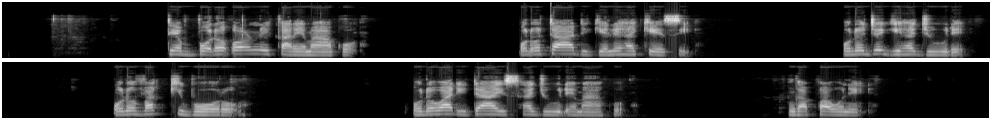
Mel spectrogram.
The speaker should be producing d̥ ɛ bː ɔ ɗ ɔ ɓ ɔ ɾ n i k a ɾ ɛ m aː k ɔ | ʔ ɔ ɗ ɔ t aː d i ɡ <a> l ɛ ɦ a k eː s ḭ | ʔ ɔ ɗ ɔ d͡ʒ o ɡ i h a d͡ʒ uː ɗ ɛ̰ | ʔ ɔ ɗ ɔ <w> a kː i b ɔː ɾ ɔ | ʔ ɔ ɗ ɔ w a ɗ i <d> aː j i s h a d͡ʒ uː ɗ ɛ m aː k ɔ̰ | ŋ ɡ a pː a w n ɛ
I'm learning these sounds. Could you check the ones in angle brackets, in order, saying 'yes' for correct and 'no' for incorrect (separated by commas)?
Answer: no, no, yes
